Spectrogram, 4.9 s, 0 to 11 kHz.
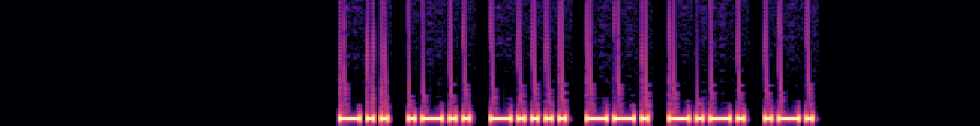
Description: Morse code, heard as a keyed tone, about 34 wpm, 700 Hz. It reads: DL6GCR
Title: DXCC-100 Call Signs - 6 Characters - Repeated 3x - 35wpm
